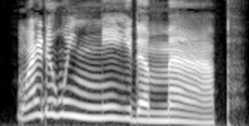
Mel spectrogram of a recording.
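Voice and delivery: high, drawn-up whine; whining bunny. A narrator's reading. Bunny questions the plan, whining high. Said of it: "the bunny whined".

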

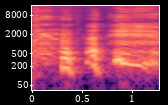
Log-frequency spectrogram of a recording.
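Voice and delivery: brief amused chuckle; a polite little laugh; short polite chuckle. Acted. Solicitor laughs at misunderstanding.

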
